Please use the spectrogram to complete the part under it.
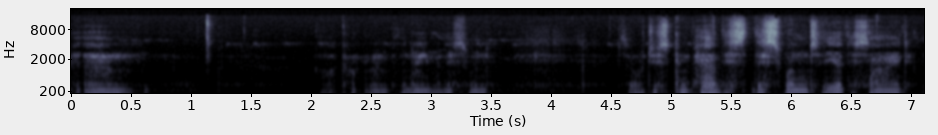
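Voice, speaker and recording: A hobbyist with a wheezy, husky voice narrates workshop work casually. The delivery is halting and full of thinking aloud, with a gravelly creak from a sore, hoarse throat. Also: mid-range voice, a little mellow. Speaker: host of a hobby workshop channel.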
